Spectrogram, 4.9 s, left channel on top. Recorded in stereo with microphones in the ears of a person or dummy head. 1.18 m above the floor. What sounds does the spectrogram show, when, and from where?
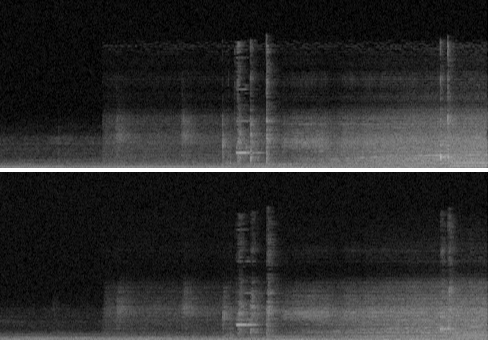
1.0 s a microwave: 45° left (ahead or behind), 0.6 m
